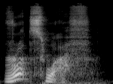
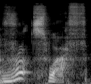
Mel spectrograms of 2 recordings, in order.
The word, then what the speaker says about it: Wrocław: But you'd an English speaker would say Rocklaw. But it's actually pronounced Wrocław. – Oh. – Wrocław.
